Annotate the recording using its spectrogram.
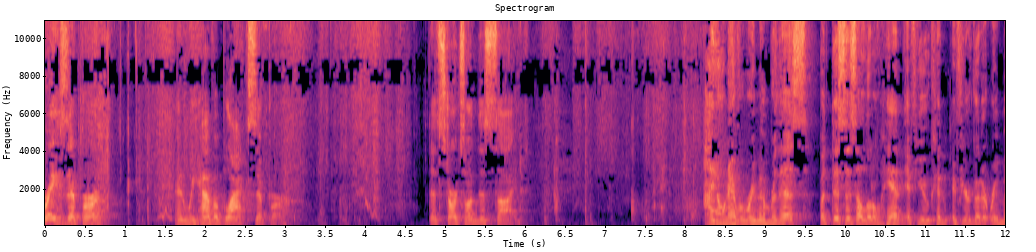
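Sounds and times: soft fabric rustling: 0:00.0 - 0:08.8.

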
